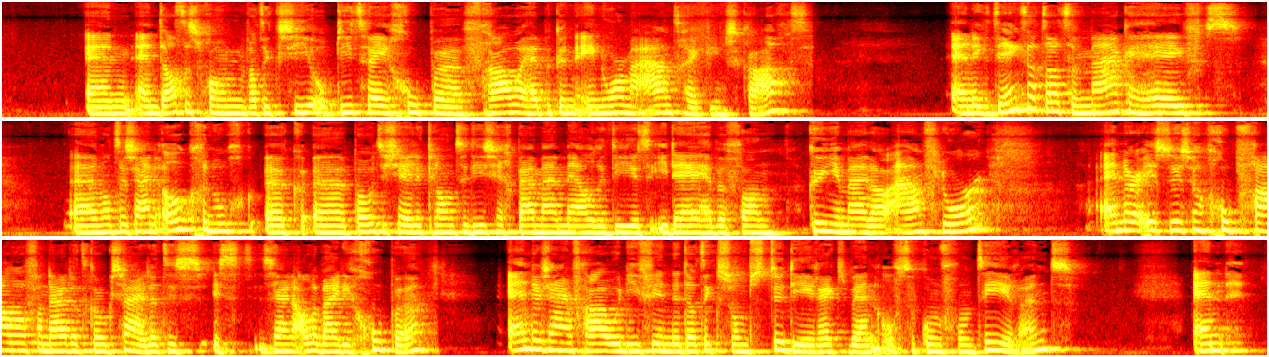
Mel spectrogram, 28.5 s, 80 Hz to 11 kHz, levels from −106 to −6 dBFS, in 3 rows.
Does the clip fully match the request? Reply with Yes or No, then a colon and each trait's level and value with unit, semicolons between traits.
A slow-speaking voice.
No: average, 180 wpm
